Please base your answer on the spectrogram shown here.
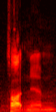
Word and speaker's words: Tottenham: Tottenham.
